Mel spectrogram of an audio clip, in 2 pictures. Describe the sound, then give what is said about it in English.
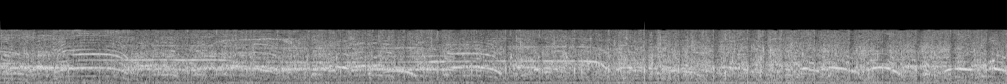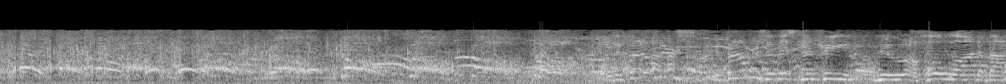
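University of Michigan students and others in a crowd chanting "gold" over and over in unison, a loud rhythmic group chant mixed with cheering and clapping that carries on throughout. “So what you heard was the University of Michigan students and others, I would presume, chanting spontaneously, gold, gold, gold, gold.”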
